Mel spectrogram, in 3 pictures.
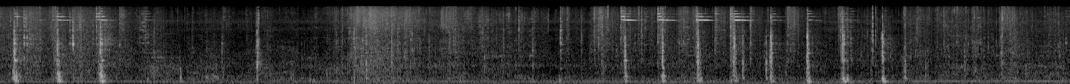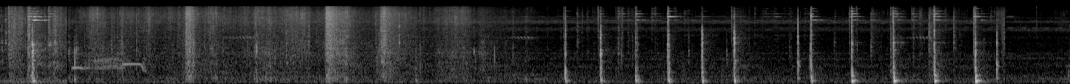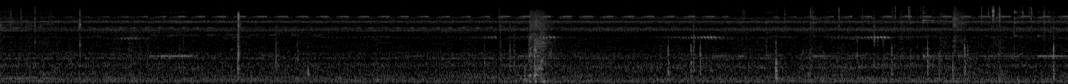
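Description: Irregular sharp strikes and scraping of a metal blade and a stick digging into a dry dirt bank, for about twenty seconds. After that the digging stops and a steady high insect buzz remains.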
